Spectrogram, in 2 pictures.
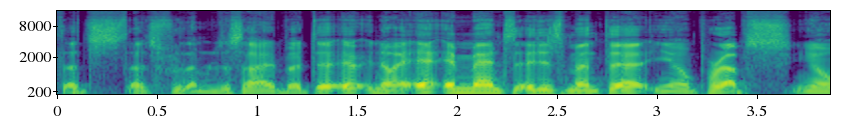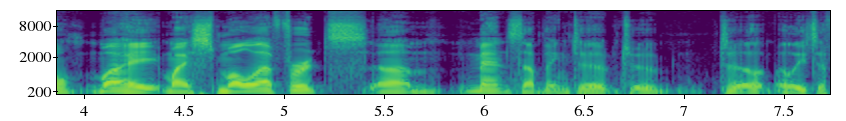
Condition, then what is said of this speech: Stuttering. I feel like I'm not very good off the cuff. I can't just, you know, speak, and that's when I start to, you know, stutter and trip over my own words and things like that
